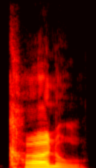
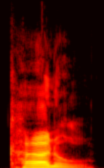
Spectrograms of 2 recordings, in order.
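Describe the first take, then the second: Both takes have the same delivery.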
